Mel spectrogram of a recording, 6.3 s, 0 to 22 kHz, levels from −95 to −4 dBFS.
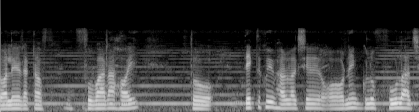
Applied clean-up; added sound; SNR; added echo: none; none; none; none.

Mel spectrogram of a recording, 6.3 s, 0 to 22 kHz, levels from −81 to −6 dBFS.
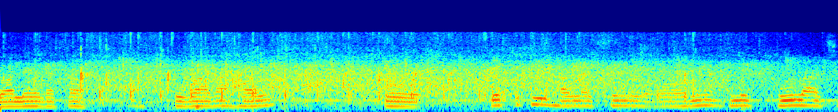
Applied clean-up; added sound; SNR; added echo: none; Applause; -1 dB; none.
